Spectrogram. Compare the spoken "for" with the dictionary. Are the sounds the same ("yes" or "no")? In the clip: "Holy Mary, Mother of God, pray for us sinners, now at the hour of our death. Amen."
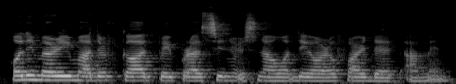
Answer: no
